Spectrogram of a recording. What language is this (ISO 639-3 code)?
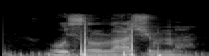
kab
